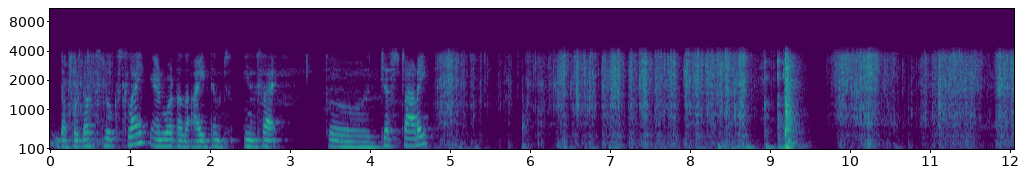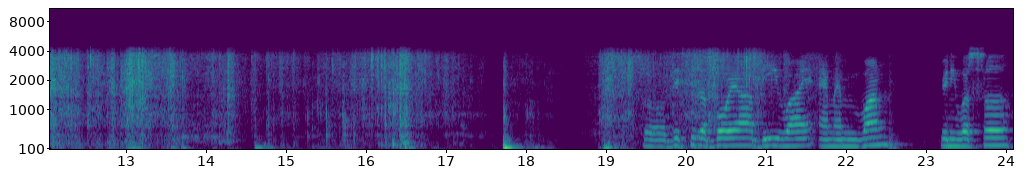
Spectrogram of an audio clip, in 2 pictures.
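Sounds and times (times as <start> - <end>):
plastic mailer crinkling: 0.0 - 1.0, 4.6 - 9.1, 9.7 - 17.6, 18.8 - 21.6
box being handled: 4.8 - 8.9, 9.8 - 21.2
sharp plastic crack: 4.8 - 17.2.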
